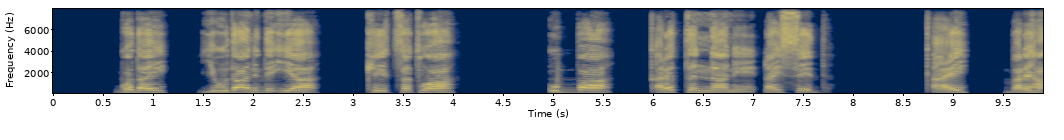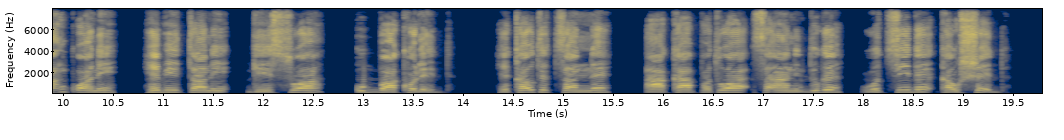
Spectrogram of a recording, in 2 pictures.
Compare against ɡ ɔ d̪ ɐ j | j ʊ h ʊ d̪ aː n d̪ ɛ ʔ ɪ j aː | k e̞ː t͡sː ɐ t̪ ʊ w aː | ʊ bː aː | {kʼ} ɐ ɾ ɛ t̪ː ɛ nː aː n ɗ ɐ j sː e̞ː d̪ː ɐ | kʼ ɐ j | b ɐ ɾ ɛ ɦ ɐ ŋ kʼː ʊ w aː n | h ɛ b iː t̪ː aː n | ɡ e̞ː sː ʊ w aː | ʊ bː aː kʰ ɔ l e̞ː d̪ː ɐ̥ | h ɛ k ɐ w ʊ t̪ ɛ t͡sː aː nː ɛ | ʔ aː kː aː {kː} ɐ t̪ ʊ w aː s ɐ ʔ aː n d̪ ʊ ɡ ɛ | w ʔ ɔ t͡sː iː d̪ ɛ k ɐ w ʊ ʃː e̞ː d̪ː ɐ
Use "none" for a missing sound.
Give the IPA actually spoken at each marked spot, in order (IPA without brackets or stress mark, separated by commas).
kʼ, pː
